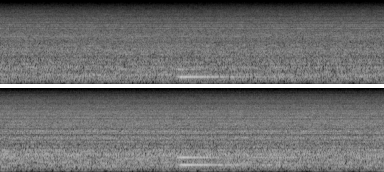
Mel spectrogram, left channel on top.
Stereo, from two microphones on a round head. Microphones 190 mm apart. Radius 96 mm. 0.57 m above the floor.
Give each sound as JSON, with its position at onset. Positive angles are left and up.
{"t": 0.0, "sound": "running water", "side_deg": -20, "distance_m": 3.5}
{"t": 1.8, "sound": "a piano", "side_deg": -20, "distance_m": 3.0}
